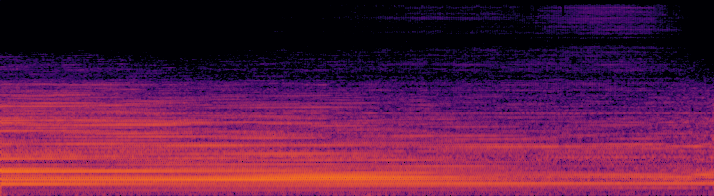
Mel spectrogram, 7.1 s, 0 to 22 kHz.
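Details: Sovol SV07 Plus Klipper 3D printer, input shaper resonance sweep past 50–70Hz toward 100Hz: steady buzzing hum, louder and louder as pitch climbs, nothing visible, faint table shaking; normal tuning test.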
